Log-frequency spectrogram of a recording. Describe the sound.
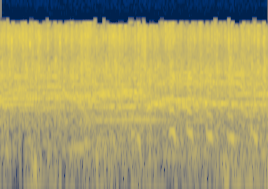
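A steady round of applause, dense clapping from many hands holding at an even loudness for a few seconds, with a faint hum of voices underneath.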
